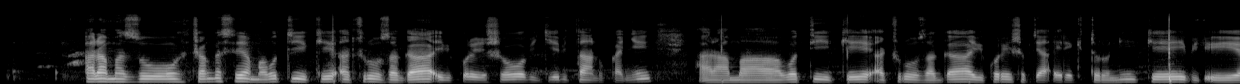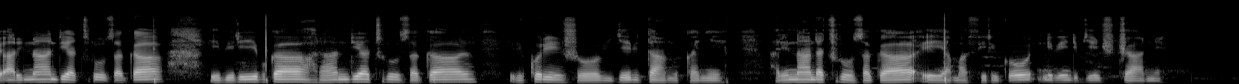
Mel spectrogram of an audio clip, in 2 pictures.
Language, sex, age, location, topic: Kinyarwanda, male, 18-24, Musanze, finance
